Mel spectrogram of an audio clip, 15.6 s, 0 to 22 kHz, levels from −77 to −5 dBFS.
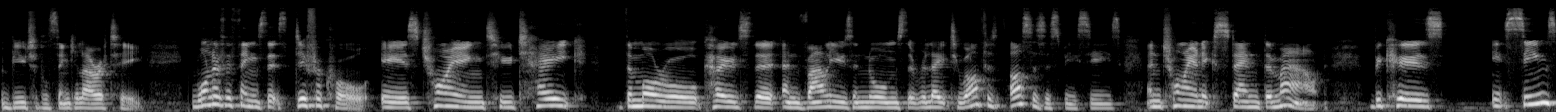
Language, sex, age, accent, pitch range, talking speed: English, female, 30-49, British, 165-205 Hz, 145 wpm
